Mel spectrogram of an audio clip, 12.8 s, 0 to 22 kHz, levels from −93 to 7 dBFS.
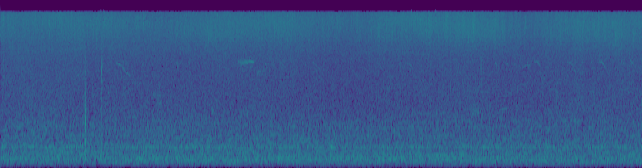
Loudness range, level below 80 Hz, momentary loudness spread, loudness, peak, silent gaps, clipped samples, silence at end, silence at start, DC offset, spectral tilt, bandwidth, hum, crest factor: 1 LU; -80 dBFS; 3 LU; -36 LUFS; -14 dBFS; none; under 0.1%; 0 s; 0 s; under 0.1%; -1.5 dB/octave; 16.5 kHz; none; 24 dB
